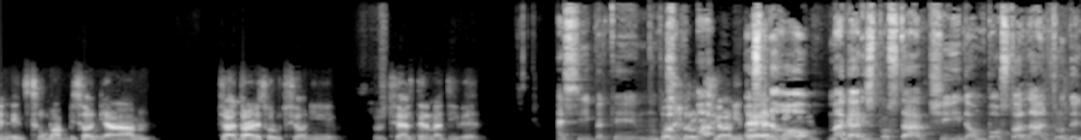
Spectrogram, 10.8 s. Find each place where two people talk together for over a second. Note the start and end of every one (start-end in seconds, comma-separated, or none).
6.6-8.2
